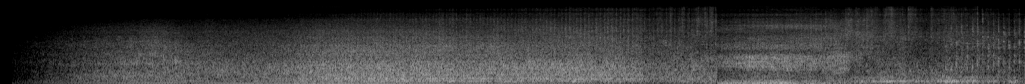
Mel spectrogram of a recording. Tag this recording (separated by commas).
Vehicle, Car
